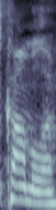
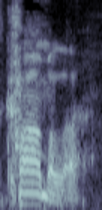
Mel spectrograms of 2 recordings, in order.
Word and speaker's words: Kamala: think I'm a racist it's comma How do I it's Kamala okay I just want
